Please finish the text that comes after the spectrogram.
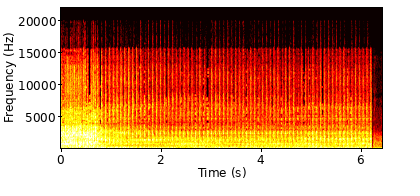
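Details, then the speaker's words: Customer complaint of a loud noise from the engine: sharp, steady metallic knock about three per second over the running engine; internal knock, cause not yet pinned down; engine knocking. "all right customer states that there's a loud noise coming from the engine"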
